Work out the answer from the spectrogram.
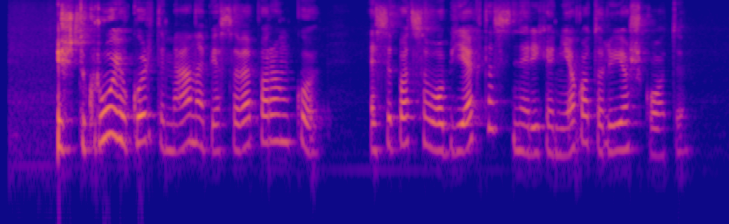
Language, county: Lithuanian, Panevėžys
